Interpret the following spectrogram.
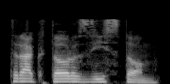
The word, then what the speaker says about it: Traktorzystą: Pronounced, Traktor-zis-tom. with stress on the second syllable.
